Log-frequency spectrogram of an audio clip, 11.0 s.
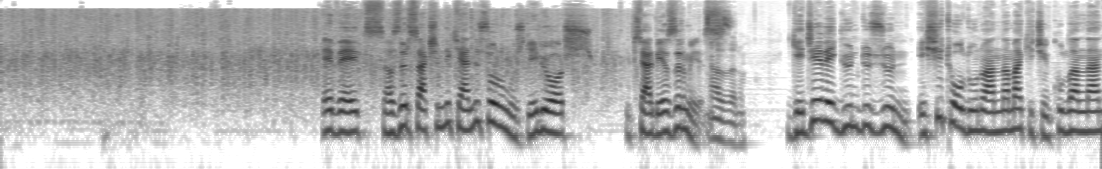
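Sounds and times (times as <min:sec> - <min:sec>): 
audience applause at a quiz competition: 0:00.0 - 0:07.0
speech: 0:03.2 - 0:11.0.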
